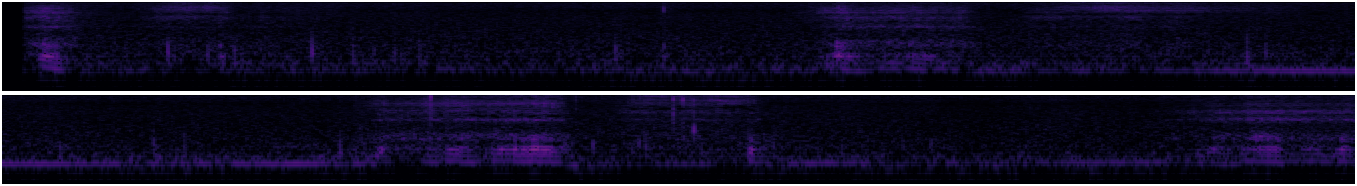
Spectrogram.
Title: Snoring puppy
